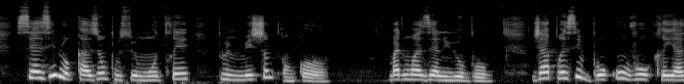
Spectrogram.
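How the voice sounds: Lively intonation colors a natural reading voice against a quiet background.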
